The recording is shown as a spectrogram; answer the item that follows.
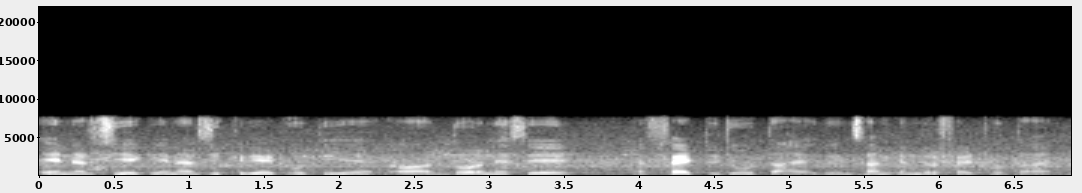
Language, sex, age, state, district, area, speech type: Urdu, male, 30-45, Bihar, Supaul, rural, spontaneous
